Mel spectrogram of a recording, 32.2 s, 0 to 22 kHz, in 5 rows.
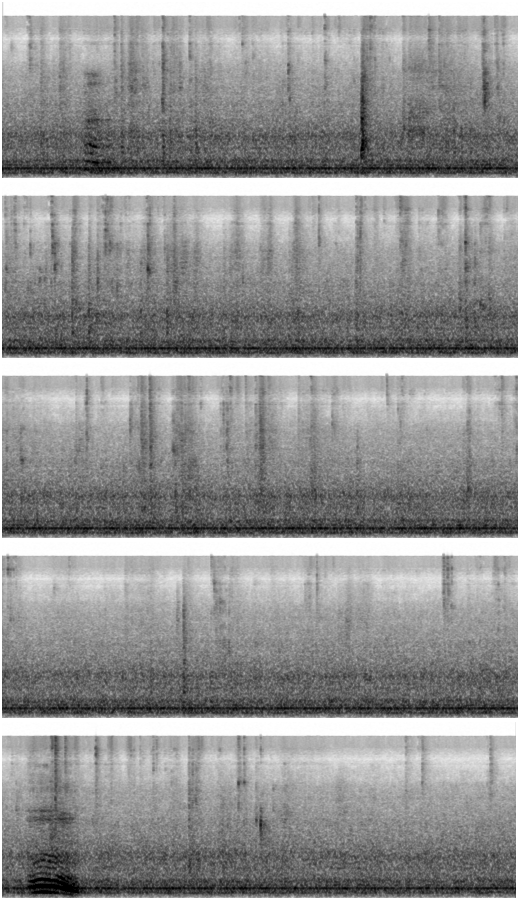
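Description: Faint, wet chewing and mouth sounds of a person eating fish sticks, with scattered small clicks, over a steady low hum. About 26 seconds in, a brief hummed 'mm' from the eater, falling in pitch.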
